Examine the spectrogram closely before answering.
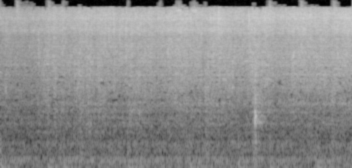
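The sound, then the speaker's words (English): Onions, jalapenos and turkey bacon sauté in a pan until almost brown, giving a steady, even sizzle throughout with no talk. “My saute mixture is almost brown. You want to make sure that onions and the jalapenos cook into the turkey bacon”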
